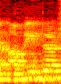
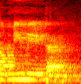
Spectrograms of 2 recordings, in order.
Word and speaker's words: ammeter: have 0 resistance, अच्छा कुछ बच्चे गलत प्रोनाउंस करते, बोलते हैं अमीमीटर, तो गलत प्रोनाउंसिएशन नहीं करना है हमको, अमीमीटर कुछ भी नहीं होता, यह है अमीटर।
